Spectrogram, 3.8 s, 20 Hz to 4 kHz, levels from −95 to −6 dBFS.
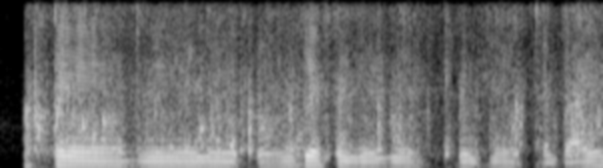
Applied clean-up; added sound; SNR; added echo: neural mask model RNNoise.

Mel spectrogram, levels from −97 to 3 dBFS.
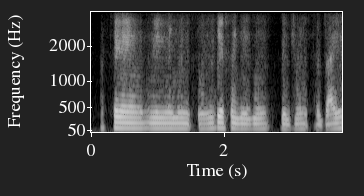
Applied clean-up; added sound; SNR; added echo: neural mask model DeepFilterNet 3.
